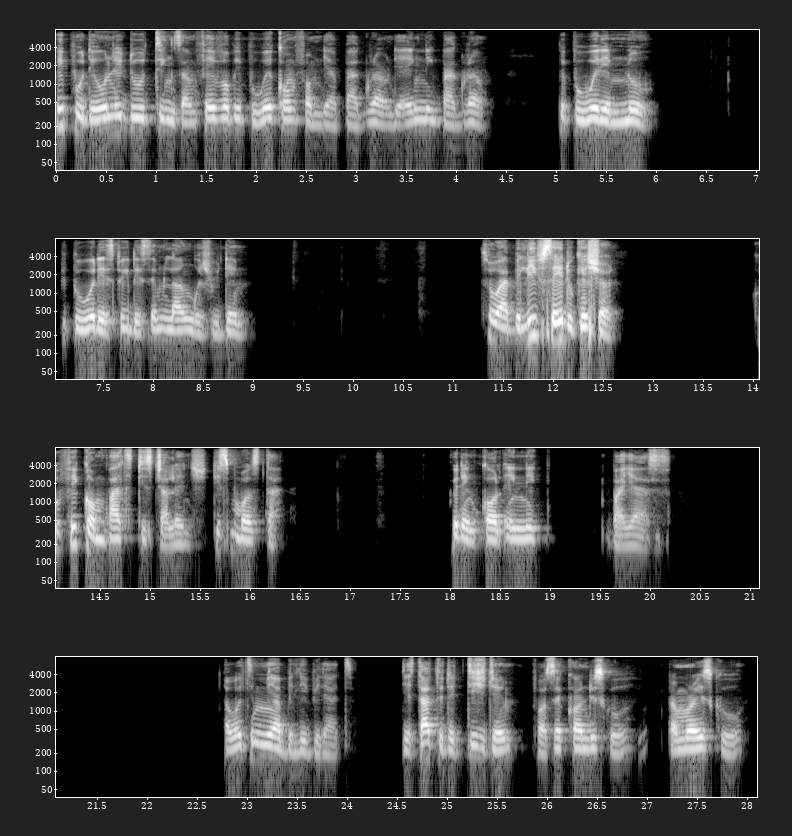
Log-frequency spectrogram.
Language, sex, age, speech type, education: Nigerian Pidgin, male, 15-29, spontaneous, tertiary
